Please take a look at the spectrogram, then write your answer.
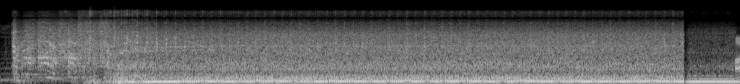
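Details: Jeep 2.5L after replacing distributor (with cam position sensor), coil, wires and plugs: quick crank, catches cleanly within a second, settles into a steady even idle with no misses or popping; normal cold start and idle.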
